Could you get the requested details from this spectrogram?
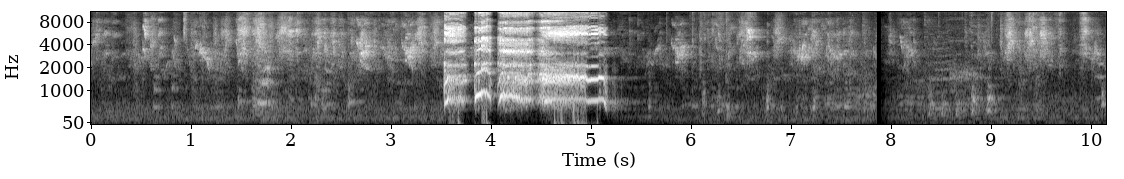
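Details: Lohmann Brown rooster crowing at Lalukhet bird market. A loud crow of about one and a half seconds opens with brief broken notes and then holds a harmonic tone, surrounded by constant high chirping from many caged small birds.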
